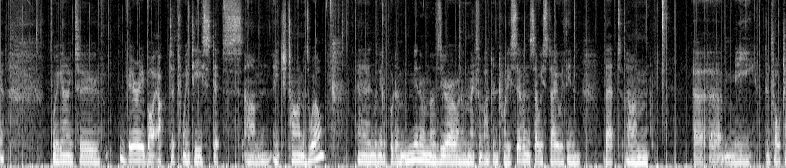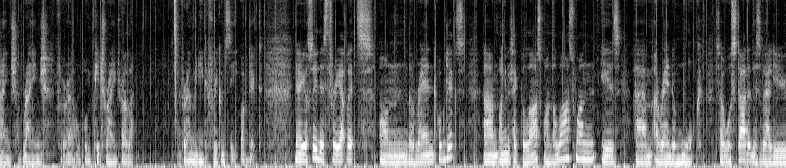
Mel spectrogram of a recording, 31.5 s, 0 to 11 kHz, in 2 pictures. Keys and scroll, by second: 0.7-1.7 typing, 6.9 space, 7.6 0, 8.7-10.0 typing.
